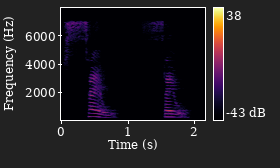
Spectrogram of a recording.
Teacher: Vê que o E está bem aberto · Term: vogal aberta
